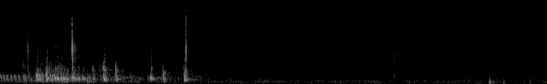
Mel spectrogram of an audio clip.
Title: Bambi dad stomach growling and bambi listening to it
